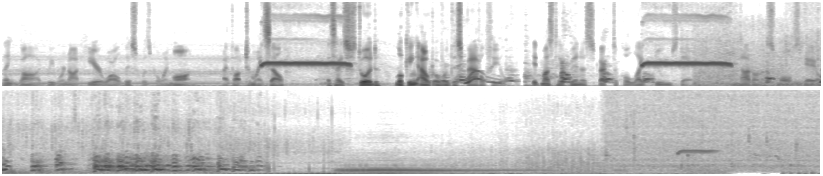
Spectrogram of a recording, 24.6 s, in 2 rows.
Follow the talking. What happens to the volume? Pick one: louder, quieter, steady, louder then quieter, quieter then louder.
louder then quieter.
